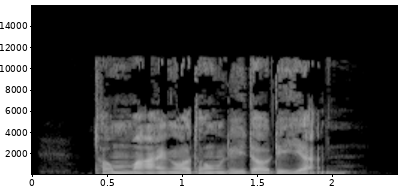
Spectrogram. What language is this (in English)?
Cantonese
